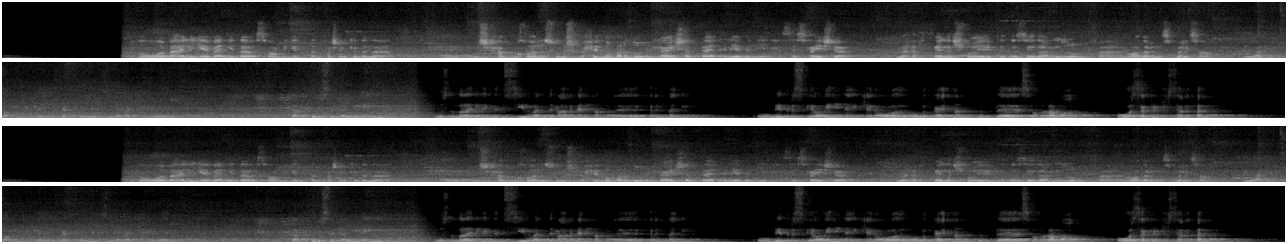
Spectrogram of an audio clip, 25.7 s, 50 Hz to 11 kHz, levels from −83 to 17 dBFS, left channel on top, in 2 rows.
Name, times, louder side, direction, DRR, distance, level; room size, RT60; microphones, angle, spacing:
sound 1, 1.2-17.0, left 1 dB, 30° left, 2.2 m, -37 dB
voice 1, 1.3-3.9 4.7-8.5 8.9-12.2, left 3 dB, 60° left, 0.6 m, -24 dB
voice 2, 4.4-4.9 10.0-10.2 12.4-14.6 15.7-16.7 17.2-19.8 20.4-23.6 24.0-25.0, left 1 dB, 5° left, 1.4 m, -29 dB
17.5 x 6.7 x 4.8 m
head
